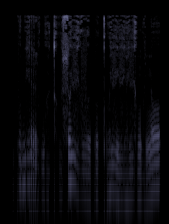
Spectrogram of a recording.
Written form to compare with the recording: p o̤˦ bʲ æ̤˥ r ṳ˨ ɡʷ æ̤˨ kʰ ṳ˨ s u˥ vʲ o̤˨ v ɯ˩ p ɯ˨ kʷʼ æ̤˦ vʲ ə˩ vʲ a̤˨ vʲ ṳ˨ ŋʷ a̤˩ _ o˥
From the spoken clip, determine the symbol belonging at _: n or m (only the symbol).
n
